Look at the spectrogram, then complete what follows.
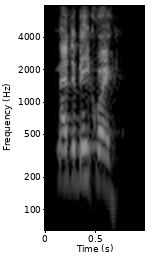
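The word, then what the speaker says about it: Madubuike: I would have to say it'd probably be Robert Jones, with Justin Maduaki. I don't know how to say his name. Maduike? – Maduike. – Say it again. Tell me. Maduike. Okay. All right. Look at you.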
